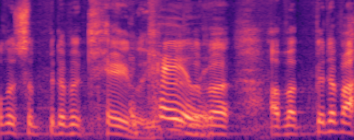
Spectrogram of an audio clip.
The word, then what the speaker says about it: Ceilidh: didn't know how to pronounce that word. I know, I've Ceilidh. seen it. Ceilidh. Ceilidh.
